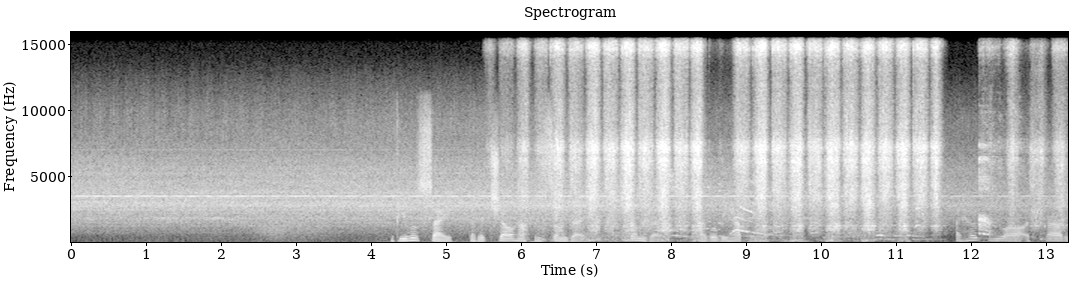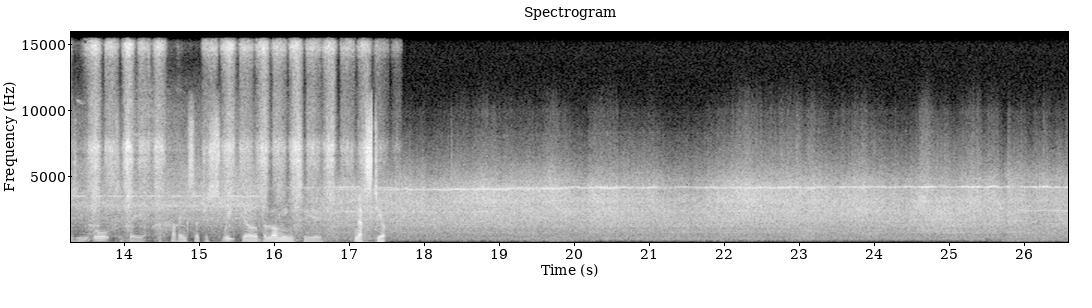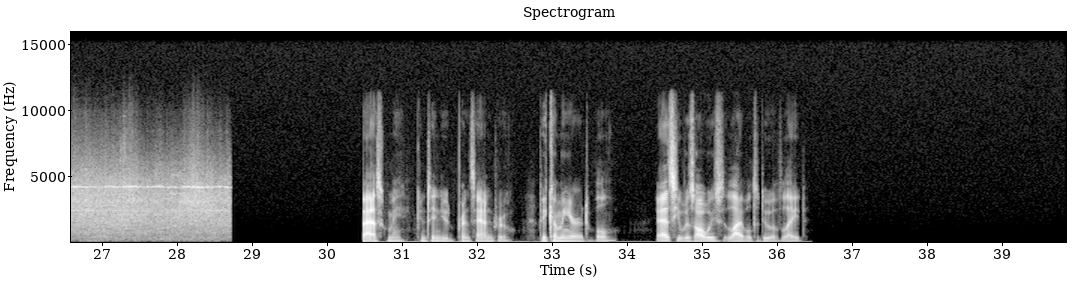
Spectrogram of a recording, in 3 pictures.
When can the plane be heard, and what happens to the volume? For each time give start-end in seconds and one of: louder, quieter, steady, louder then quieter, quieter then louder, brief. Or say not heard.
0.0-28.8 quieter then louder.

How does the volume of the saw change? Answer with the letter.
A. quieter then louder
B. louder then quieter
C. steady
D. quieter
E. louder
D.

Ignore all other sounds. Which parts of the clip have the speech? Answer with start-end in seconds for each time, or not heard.
4.2-9.2, 11.8-17.5, 30.4-36.5.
